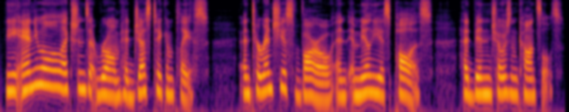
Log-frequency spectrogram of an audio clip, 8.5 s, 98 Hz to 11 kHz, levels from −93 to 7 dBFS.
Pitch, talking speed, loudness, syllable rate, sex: 220 Hz, 135 wpm, -17 LUFS, 4.3 syllables/s, female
